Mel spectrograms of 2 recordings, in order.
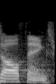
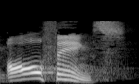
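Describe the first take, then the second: First: Said in the usual way. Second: ALL THINGS punched higher and louder, falling at the end; emphatic. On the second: Shown as a demonstration. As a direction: hit "all things" hard. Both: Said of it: "It's emphatic".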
